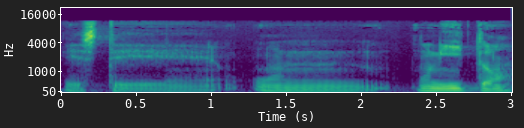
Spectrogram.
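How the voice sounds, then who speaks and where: The background stays quiet. In it, a man talks with ordinary pitch variation. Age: 60s. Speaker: actor and theatre director. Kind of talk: interview conversation. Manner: hesitant, many fillers.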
